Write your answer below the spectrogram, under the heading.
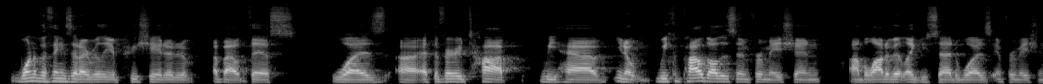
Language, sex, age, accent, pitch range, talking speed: English, male, 20-39, American, 110-130 Hz, 200 wpm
